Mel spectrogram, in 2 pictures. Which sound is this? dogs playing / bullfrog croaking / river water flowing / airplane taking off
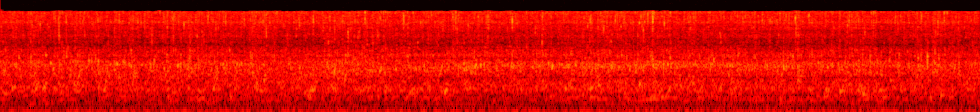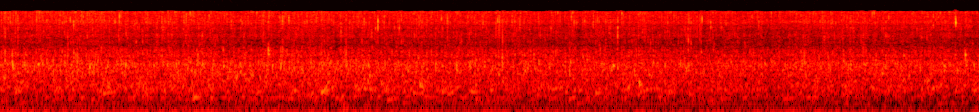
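river water flowing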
